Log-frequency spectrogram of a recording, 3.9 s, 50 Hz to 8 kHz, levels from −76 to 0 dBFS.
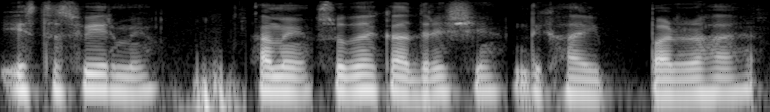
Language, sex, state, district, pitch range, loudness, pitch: Hindi, male, Uttar Pradesh, Varanasi, 120-135 Hz, -19 LUFS, 125 Hz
